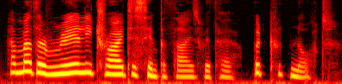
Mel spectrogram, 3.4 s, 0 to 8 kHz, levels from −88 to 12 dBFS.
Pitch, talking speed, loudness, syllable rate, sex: 225 Hz, 195 wpm, -17 LUFS, 5.3 syllables/s, female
